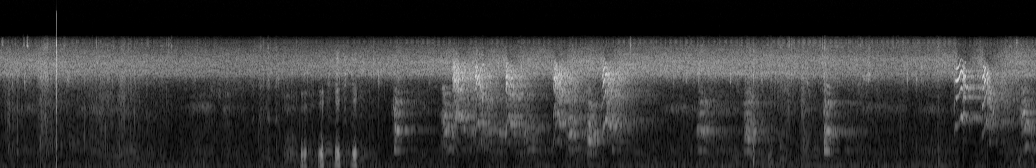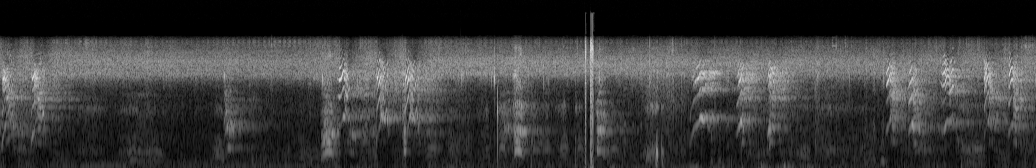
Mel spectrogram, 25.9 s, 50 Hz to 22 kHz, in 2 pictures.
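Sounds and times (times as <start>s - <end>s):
steady high hiss: 0.0s - 25.9s
dog barking: 4.9s - 8.0s, 8.7s - 9.6s, 10.3s - 10.7s, 12.0s - 13.8s, 15.7s - 16.2s, 17.0s - 18.6s, 19.2s - 20.8s, 21.6s - 23.0s, 24.0s - 25.9s.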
